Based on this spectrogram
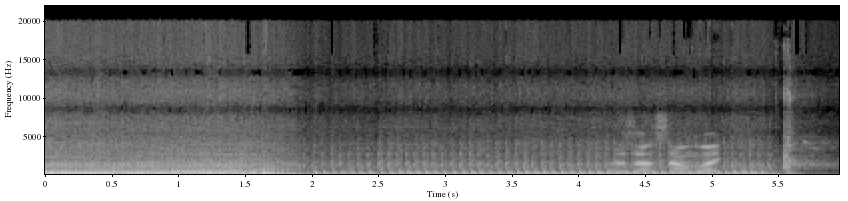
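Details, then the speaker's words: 2016 KTM Duke 390 single keeps stalling while riding on a cold day: idle thumps turn uneven and sag after a throttle blip, then the engine dies and can't hold idle; owner ruled out gas cap air leak; later fixed by a shop. "yo y'all gotta hear this it's even worse now I thought the gas cap was sucking in the air maybe that was why but it's not"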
